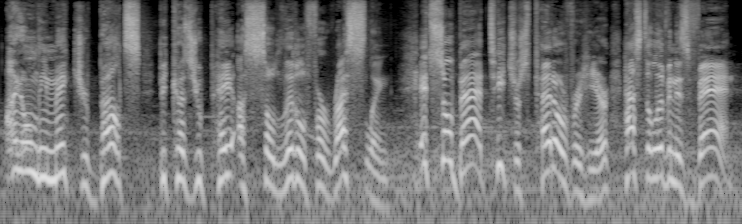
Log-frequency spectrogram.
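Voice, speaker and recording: Cocky, higher-pitched young wrestler. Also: male voice, very animated, moderate pace, few pauses, a bit bright, faint music behind. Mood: indignant, bitter. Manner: boastful, sarcastic, mocking. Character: cocky, resentful young male indie wrestler. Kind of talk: video game cutscene acting.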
